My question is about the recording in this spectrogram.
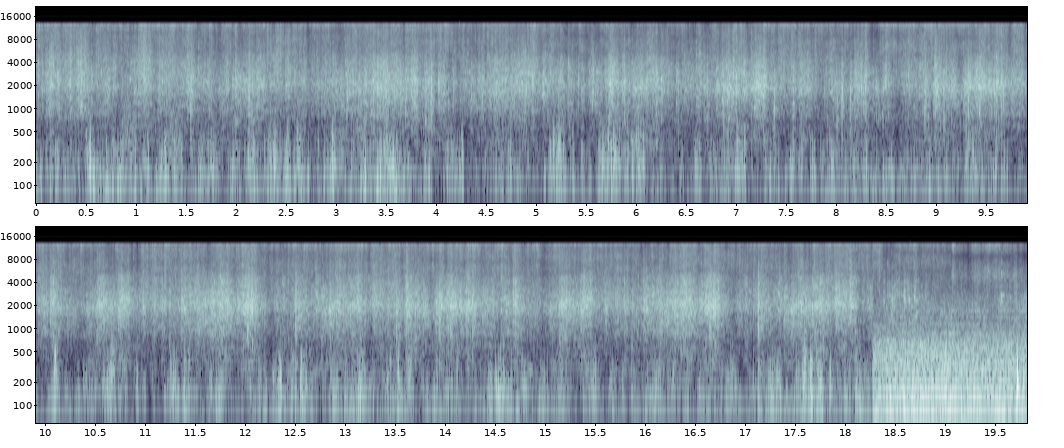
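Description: Crinkly plastic sheeting flapping in the wind, with a dense, fluttering crackle and rustle that swells and fades in gusts. Near the end a deep rumble comes in underneath.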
